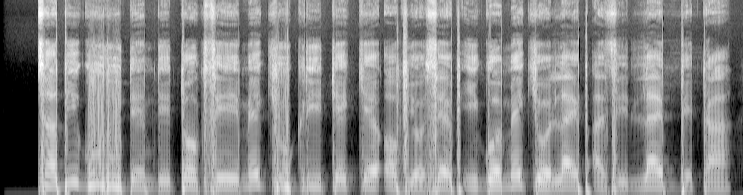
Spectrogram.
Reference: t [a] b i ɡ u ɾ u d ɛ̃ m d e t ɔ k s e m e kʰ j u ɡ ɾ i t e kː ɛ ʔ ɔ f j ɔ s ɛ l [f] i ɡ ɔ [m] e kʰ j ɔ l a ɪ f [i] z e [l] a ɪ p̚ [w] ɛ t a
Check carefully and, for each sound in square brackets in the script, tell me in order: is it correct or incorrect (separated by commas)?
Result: correct, correct, correct, incorrect, correct, incorrect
